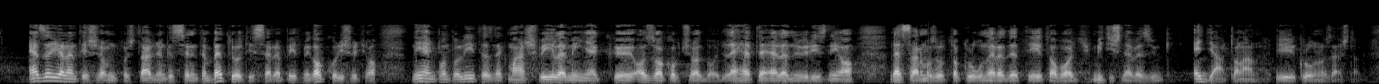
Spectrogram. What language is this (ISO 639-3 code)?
hun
